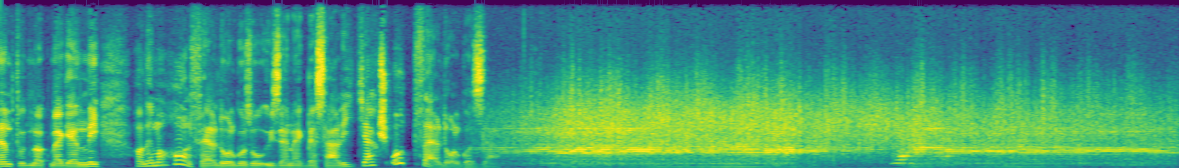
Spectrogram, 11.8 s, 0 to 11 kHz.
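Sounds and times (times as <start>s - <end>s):
speech: 0.0s - 5.9s
rumble: 4.8s - 11.7s
ship's horn calling passengers to board: 4.8s - 11.7s.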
